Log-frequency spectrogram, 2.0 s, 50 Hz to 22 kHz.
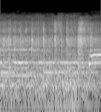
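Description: Music from the car radio, heard inside a BMW E36's cabin, with sustained held notes that change pitch near the end. Under it runs a steady low rumble of engine and road noise as the car drives on snow.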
